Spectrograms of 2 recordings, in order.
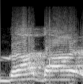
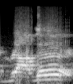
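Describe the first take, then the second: First: ব্রাদার broken into two separate syllables, ব্রা, দার; ব্রা-দার, each syllable sounded out on its own; split into syllables. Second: Said in the usual way. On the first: Shown as a demonstration. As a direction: say ব্রাদার syllable by syllable to show the second one. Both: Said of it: "second syllable মানে".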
